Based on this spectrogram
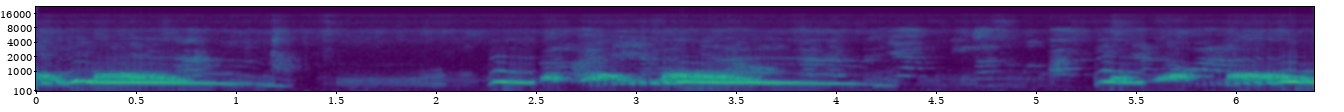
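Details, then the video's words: Cooing Barbary dove, locally puter, played to stimulate birds slow to call. Deep, throaty phrases repeat about every two seconds: a burred onset, then a long mellow note drooping in pitch. Quiet background. "KUK DERUK BURUNG PUTER GACOR MANGGUNG"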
